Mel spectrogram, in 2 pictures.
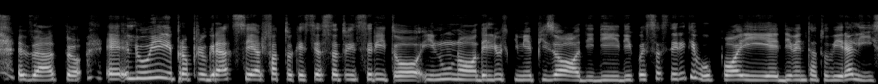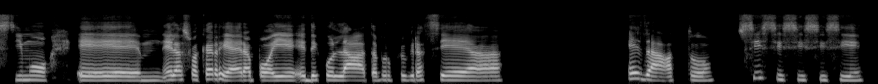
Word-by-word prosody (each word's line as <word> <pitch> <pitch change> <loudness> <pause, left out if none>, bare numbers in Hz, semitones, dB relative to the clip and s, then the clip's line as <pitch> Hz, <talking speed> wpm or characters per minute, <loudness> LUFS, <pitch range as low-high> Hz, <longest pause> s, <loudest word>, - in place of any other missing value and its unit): esatto. 210 -2 +2 0.2
Eh, 245 -1 +3
e - - 0
lui 290 +2 +3
proprio 240 -1 0
grazie 220 0 +5 0.3
grazie - - +3
al 215 - +3
fatto 240 0 -2
che 220 0 0
sia 225 +2 0
stato 225 0 -2
inserito, 215 -4 0
in 220 -1 -4
uno 230 -3 +1
degli 215 0 -1
ultimi 220 -3 -6
episodi 205 -3 0
di 195 +2 -4
di 205 +3 -4
questa 225 +5 -3
serie 250 0 -4
TV 250 -10 -1
poi, 210 -2 +2
è 195 -1 +3
diventato 205 +1 -3
viralissimo, 205 0 -1 0.3
ehm, 185 -1 +1
e 200 - +3
la 210 0 +3
sua 215 0 -1
carriera 195 -5 +3
poi 190 0 +2
è - - 0
decollata 190 -2 +2
proprio 205 +1 -8
grazie 195 -1 0
a 190 0 +2 1.3
Esatto, 185 -5 0 0.2
sì, 295 0 -7
sì, 240 -7 -7
sì, 210 -1 -7
sì, 200 0 -6
sì. 190 -1 -5
205 Hz, 150 wpm, -22 LUFS, 190-225 Hz, 1.3 s, grazie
